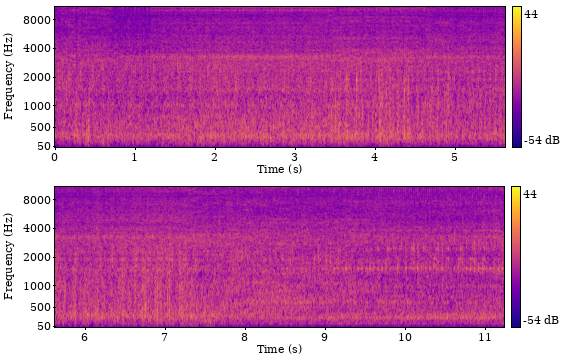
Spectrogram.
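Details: Jeep Cherokee XJ petrol engine at idle: busy metallic rattle or knock with hissing over the steady run; owner also reports a scraping metal noise near the power steering pump area.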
